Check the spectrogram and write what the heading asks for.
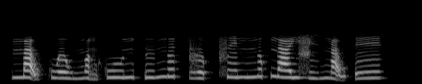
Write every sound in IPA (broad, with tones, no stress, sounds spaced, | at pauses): m a̰˧˨ w k w ə˧˩ w ŋ ɔ̰˧˨ n k w u˨˦ n ʔ ɨ˨˦ ŋ ə˦˥ t̚ ɣ ə˨˩ p̚ f e˧ n ŋ ə˦˥ p̚ n a˧ j z i˨˦ ŋ a̰˧˨ w ʔ e˦˥ k̚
